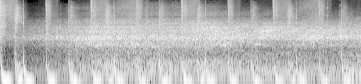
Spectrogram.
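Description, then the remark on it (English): A loud car engine roars steadily for several seconds, punctuated by a rapid series of sharp bursts and pops over its low rumble, with no voices. “And that car sound, by the way, is courtesy of Harry.”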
